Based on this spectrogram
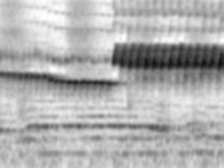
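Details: A green leafbird (cucak ijo), recorded while being paired for mating, gives a long, clear, slightly falling whistle, then breaks into a fast, high, sparkling trill, with faint lower tones underneath.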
